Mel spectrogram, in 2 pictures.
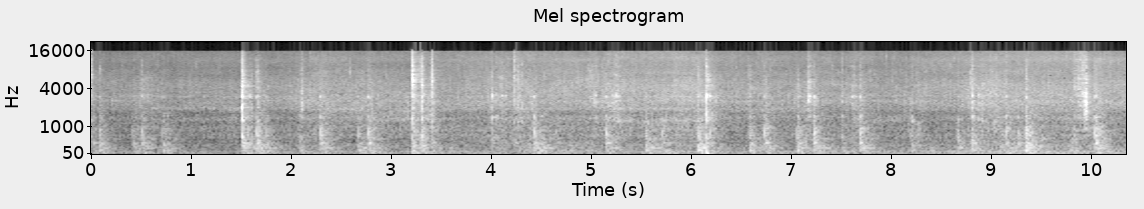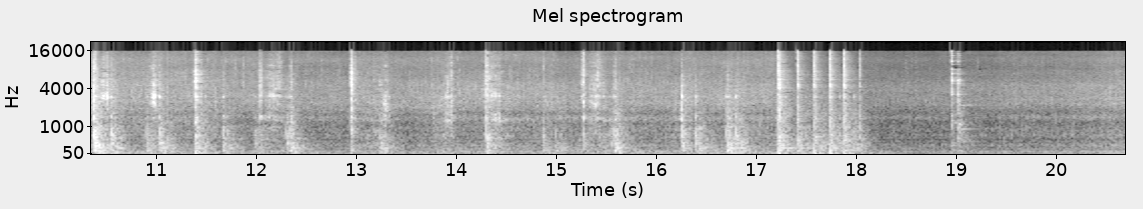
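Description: A metal spoon stirs chicken pieces through a thick masala in a stainless steel pot, knocking against the pot's sides and bottom again and again over a steady sizzle of frying. Near the end a quick run of taps comes, and then it goes quieter.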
